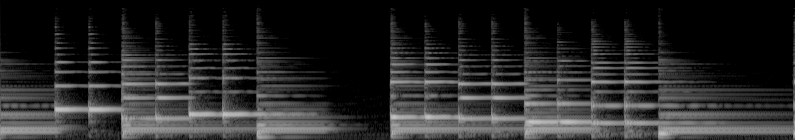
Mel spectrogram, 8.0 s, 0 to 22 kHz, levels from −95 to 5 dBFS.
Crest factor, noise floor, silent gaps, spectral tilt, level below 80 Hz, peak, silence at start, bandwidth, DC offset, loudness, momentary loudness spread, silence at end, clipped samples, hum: 16 dB; -69 dBFS; none; -6 dB/octave; -76 dBFS; -12 dBFS; 0 s; 13 kHz; under 0.1%; -29 LUFS; 15 LU; 0 s; under 0.1%; 50 Hz at -60 dBFS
